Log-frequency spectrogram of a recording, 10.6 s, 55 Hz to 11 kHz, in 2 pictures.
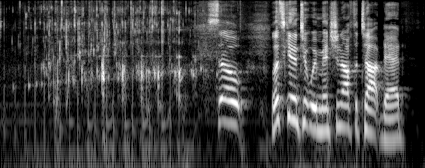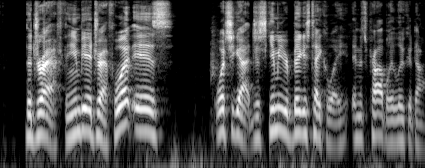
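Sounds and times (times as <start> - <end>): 
liquor pouring into a glass: 0.0 - 3.1
speech: 2.7 - 10.6.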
